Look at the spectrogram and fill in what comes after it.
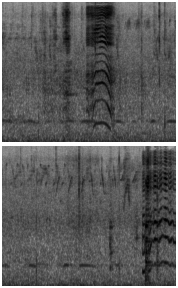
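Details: Baby goats on a goat farm calling when away from the adult goats: two quavering, rising-then-falling bleats about four seconds apart, the second louder, with faint shorter cries between them over low background noise.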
